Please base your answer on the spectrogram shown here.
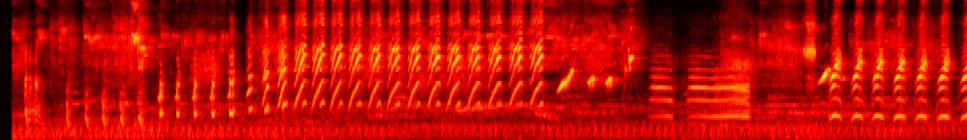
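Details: Javan myna bobbing its head, giving fast runs of sharp, harmonic, upward-sweeping notes repeated about twice a second, with a brief harsh burst and a pause midway before the notes resume.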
